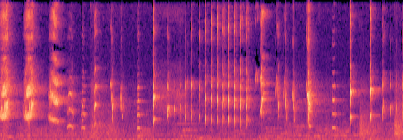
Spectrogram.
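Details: Long-tailed shrike singing as a prompt for a silent bird: a busy jumble of harsh squawks, quick chattering runs and sharp whistled notes, densely packed throughout.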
